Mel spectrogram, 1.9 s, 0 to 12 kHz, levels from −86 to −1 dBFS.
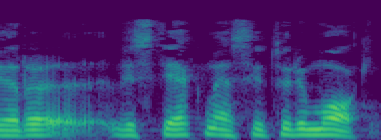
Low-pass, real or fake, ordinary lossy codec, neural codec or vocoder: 7.2 kHz; real; MP3, 32 kbps; none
